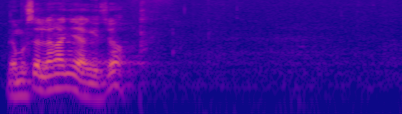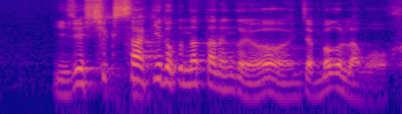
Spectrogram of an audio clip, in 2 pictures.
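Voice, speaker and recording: A man's voice: medium pitch, normal speed. A male pastor delivering an expository sermon, storytelling animatedly and asking the congregation rhetorical questions. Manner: animated storytelling, acting out dialogue in quoted voices.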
